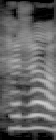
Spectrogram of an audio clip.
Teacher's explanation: र के उच्चारण में जिह्वा में, हवा में थोड़ी सी कपकपी होती। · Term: प्रकंपित व्यंजन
